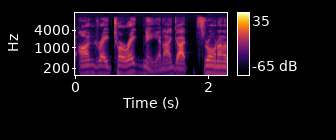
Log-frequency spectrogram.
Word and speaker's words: Tourigny: LOL, yes, Andre Tourigny, or as I used to say, Andre Tourigny, and I got thrown under the bus for that.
